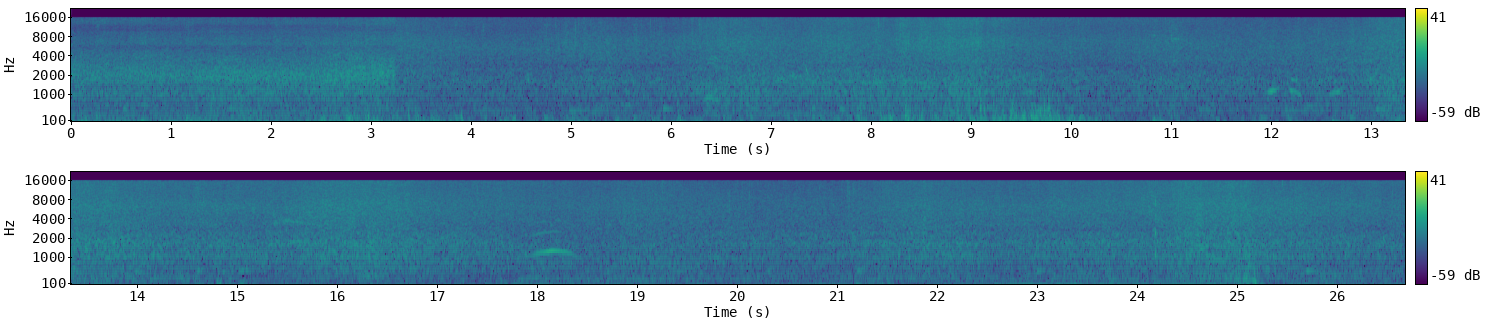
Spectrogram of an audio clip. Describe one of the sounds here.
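Small waves wash and break on the shore nearby.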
